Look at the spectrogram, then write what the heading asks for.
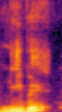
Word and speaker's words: Liebe: Y Liebe se pronuncia, es L-I-B-E, Liebe, y eso se traduce como vida, life.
